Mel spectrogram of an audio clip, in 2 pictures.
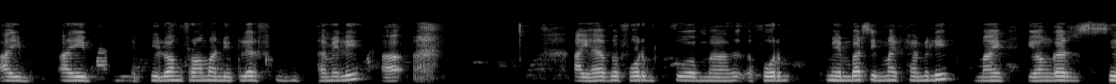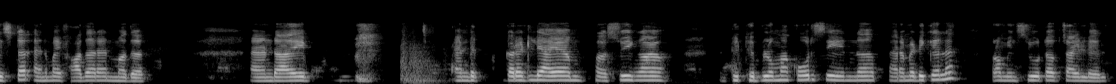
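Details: Participant in an online group stuttering therapy session led by a speech-language pathologist, introducing himself; stuttering.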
